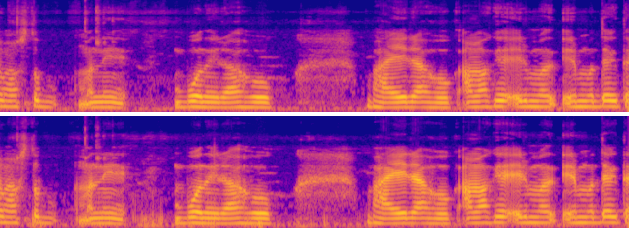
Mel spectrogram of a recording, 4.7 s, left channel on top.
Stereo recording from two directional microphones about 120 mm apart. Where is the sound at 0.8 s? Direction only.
20° left (ahead or behind).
